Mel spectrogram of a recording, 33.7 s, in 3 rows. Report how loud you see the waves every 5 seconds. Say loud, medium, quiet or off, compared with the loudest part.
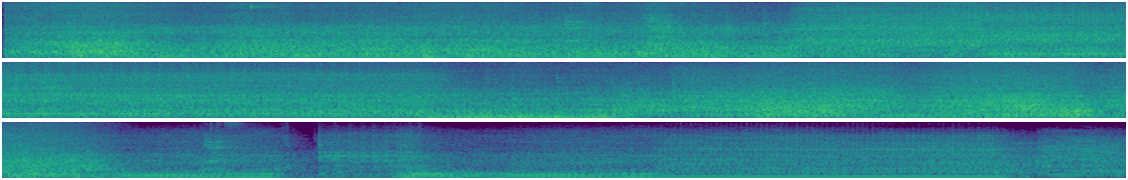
loud, medium, medium, loud, loud, off, off.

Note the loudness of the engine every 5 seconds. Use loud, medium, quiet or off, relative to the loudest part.
medium, loud, loud, medium, medium, medium, medium.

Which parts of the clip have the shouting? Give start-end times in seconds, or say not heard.
5.5-6.8, 11.5-11.9, 24.4-25.4.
